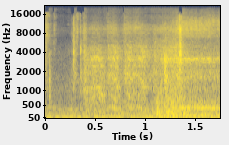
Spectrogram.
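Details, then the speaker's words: Toyota Innova with a no-start, codes P1604 and B2796 and no fuel pump supply, after the fault under the dashboard was fixed and reset: engine catches and settles to a steady low idle within a second, no stumble. Normal start. "मेरी गाड़ी पूरी start हो चुकी है।"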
